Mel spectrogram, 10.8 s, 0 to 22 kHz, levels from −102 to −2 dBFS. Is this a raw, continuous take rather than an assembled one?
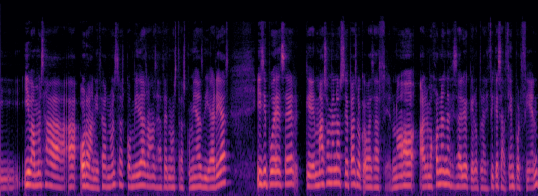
yes; 0 cuts

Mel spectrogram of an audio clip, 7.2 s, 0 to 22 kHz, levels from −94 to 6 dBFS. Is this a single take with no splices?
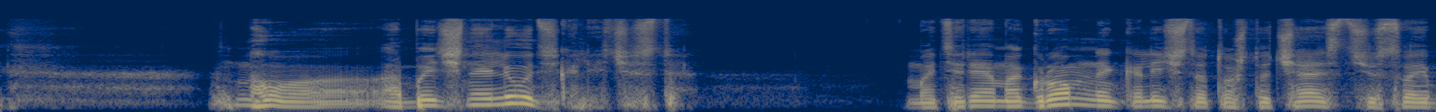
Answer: no; 1 cut; at 2.8 s

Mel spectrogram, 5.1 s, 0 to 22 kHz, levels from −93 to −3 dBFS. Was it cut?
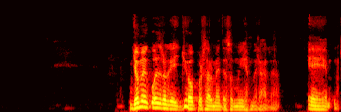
no; 0 cuts

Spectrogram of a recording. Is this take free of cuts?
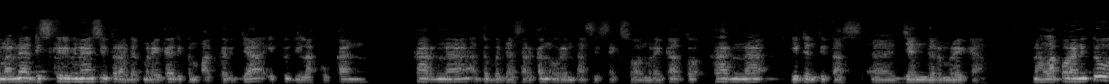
no; 1 cut; at 7.8 s

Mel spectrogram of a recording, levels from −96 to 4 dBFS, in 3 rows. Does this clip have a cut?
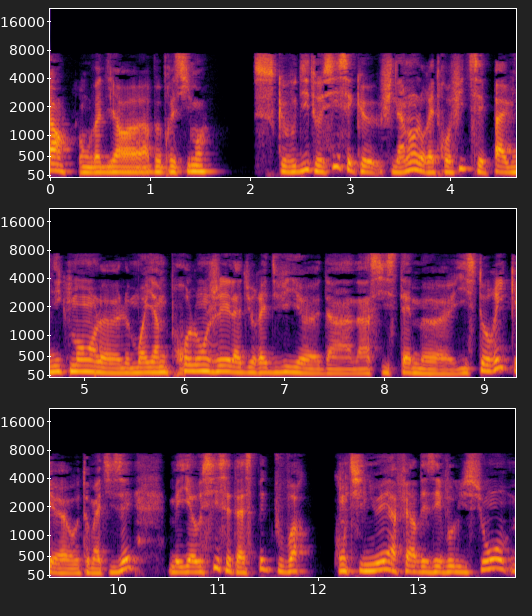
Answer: no; 0 cuts

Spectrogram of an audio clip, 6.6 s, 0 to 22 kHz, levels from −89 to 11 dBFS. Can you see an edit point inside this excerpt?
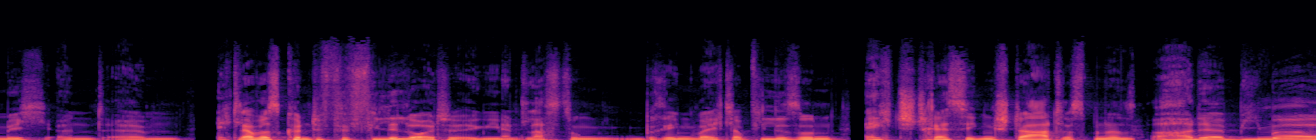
yes; 6 cuts; at 1.0 s, 2.5 s, 3.8 s, 4.2 s, 5.3 s, 5.7 s

